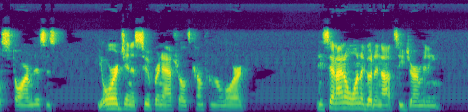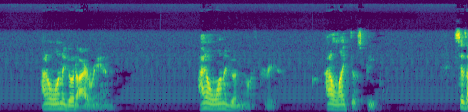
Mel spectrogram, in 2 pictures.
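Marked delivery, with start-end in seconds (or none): 5.0-12.8 lightly acted, soft quick refusal; reluctant grumble. Jonah refusing to go to his enemies, reluctant grumble. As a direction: grumble it quietly, a touch sulky.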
